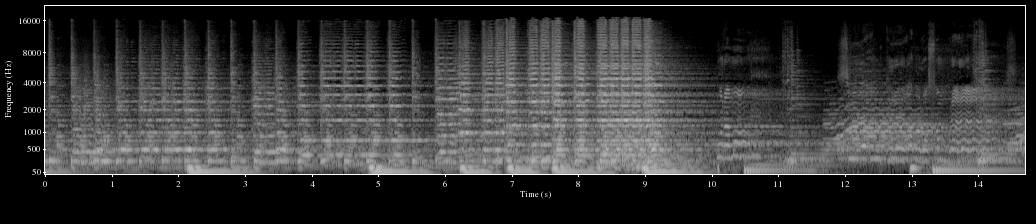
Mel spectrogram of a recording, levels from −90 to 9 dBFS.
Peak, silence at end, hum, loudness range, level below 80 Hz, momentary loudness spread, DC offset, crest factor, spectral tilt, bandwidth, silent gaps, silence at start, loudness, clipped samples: -4 dBFS; 0 s; none; 12 LU; -34 dBFS; 16 LU; under 0.1%; 22 dB; -3.5 dB/octave; 17 kHz; none; 0 s; -24 LUFS; under 0.1%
